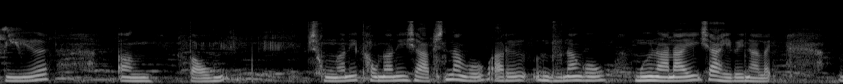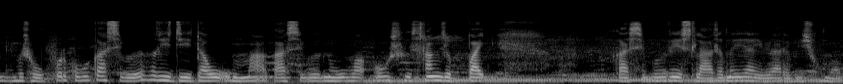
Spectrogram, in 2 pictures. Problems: none marked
